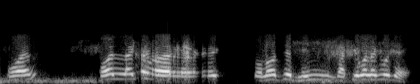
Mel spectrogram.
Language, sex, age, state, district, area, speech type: Assamese, male, 60+, Assam, Golaghat, rural, conversation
